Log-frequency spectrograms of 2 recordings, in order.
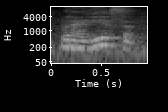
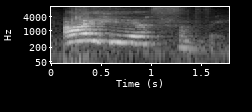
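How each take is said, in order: First: Very soft and low; soft, low, tentative noticing; hushed discovery. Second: High, strong, ringing declaration; lifted, emphatic certainty; rising conviction. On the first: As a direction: say it quietly, as if just catching a sound. First notices a new voice. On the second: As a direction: announce the discovery with conviction. Surer of the new voice. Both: Acted.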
